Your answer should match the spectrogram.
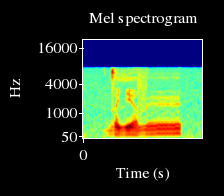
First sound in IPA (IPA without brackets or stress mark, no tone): d̪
